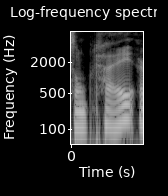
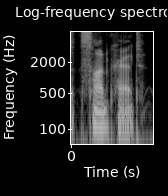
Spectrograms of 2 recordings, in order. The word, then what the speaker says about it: Sonkrant: So yeah, my last name is originally French, and I'm not real great at rolling the R's, but I'll do my best. So it's pronounced Sonkrant originally, and then had an E on the end of it. And then it got Americanized, and we dropped the E, and now it's Sonkrant.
